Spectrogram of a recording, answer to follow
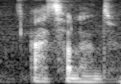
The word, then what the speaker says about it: Atalanta: Atalanta, anyway. I keep saying it wrong. Always confuse me with Atlanta in America and Atalanta. It's like the extra A is just on purpose to be different.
